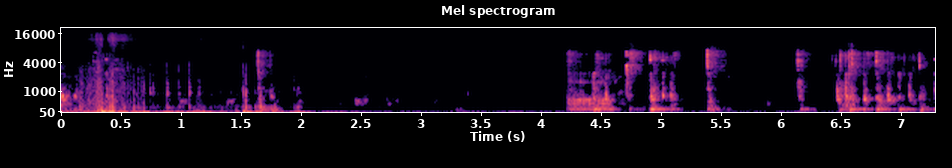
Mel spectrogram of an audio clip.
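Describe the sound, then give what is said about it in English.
Rapid bursts of computer keyboard clicking, fairly loud, in two flurries of typing separated by a quieter pause of a couple of seconds, with no voices. “Drum roll, keyboard clicks.”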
